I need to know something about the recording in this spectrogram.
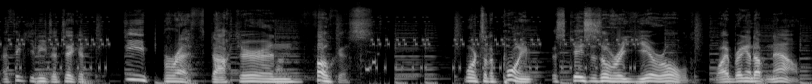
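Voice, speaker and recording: Someone playing a dry, weary male lawyer, pitched down. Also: lively intonation, moderate pace, soft background music, natural voice. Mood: dry, measured. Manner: dry, understated, hesitant. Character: weary, sardonic young male defense lawyer, hesitant and dry.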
